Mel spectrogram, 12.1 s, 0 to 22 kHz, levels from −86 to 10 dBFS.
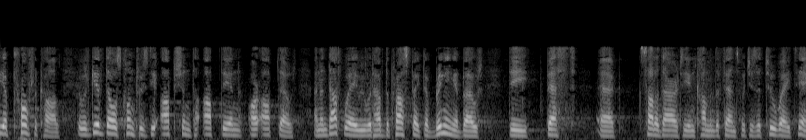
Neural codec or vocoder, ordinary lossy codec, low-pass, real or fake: none; none; 5.4 kHz; real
